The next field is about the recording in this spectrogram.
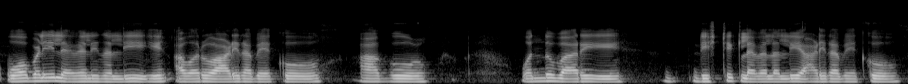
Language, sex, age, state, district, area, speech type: Kannada, male, 18-30, Karnataka, Tumkur, rural, spontaneous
